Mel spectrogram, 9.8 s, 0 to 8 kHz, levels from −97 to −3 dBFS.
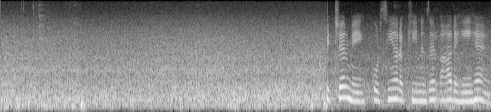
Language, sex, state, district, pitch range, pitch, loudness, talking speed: Hindi, female, Punjab, Kapurthala, 200-235 Hz, 220 Hz, -17 LUFS, 50 wpm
